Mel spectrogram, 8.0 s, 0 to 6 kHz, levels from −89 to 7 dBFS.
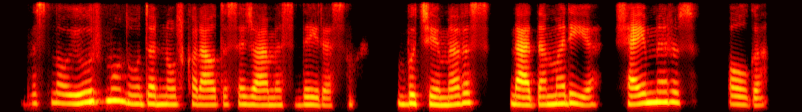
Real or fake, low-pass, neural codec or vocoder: fake; 5.4 kHz; codec, 24 kHz, 0.5 kbps, DualCodec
